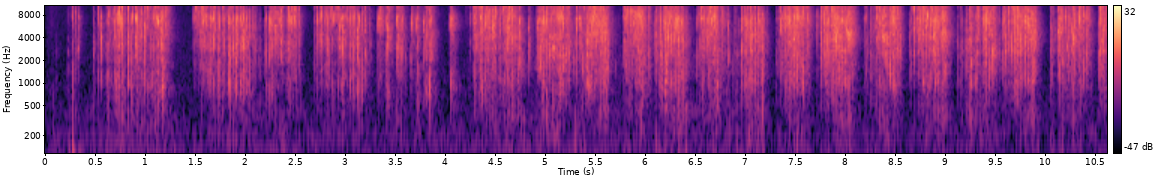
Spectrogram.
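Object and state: Rhinestone-covered plastic phone case.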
